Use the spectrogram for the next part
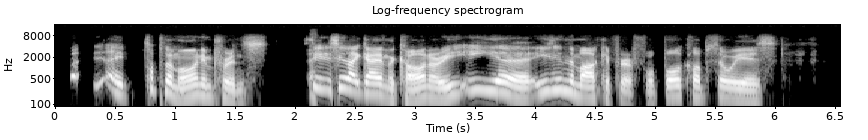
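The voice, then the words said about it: Put-on Irish accent. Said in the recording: “Irish”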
